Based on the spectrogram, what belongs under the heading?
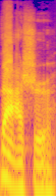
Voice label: "da4 shi4", Chinese

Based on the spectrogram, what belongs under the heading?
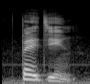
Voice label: "bei4jing3", Chinese

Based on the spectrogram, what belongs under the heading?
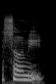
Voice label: "sheng4li4", Chinese

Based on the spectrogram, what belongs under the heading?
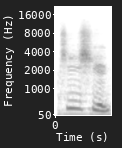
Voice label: "zhi1shi1", Chinese

